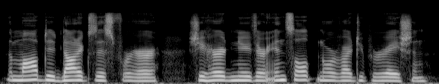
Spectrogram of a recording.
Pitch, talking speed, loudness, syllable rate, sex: 180 Hz, 175 wpm, -17 LUFS, 5.1 syllables/s, female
